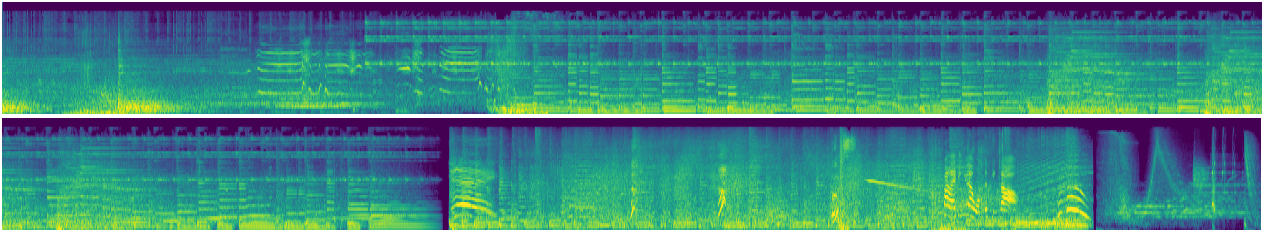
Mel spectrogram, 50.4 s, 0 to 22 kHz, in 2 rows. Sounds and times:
Outside, rural or natural: 0:00.0 - 0:50.3
Music: 0:02.3 - 0:08.8, 0:09.7 - 0:47.0, 0:47.8 - 0:50.3
Speech: 0:34.2 - 0:35.1, 0:44.0 - 0:45.5.

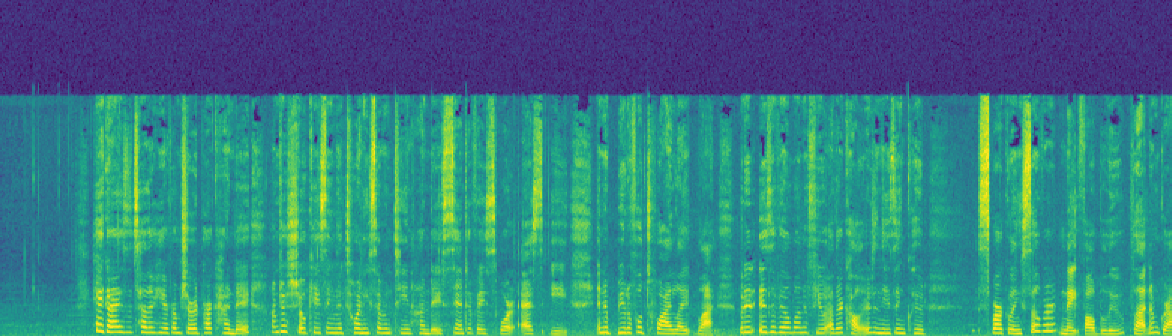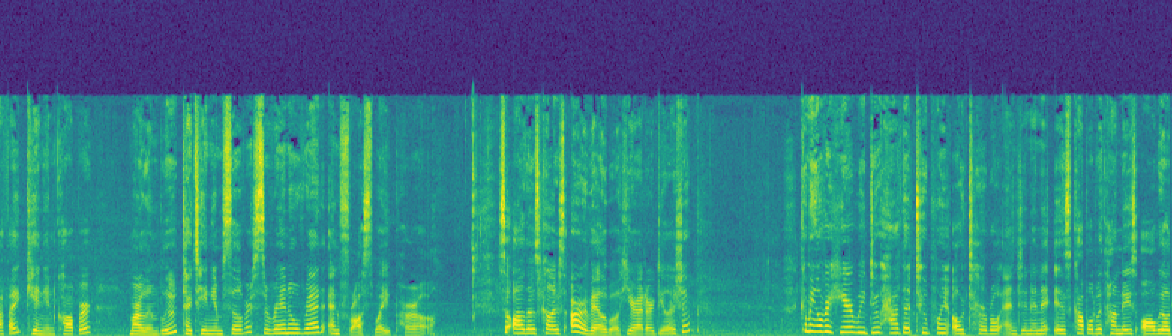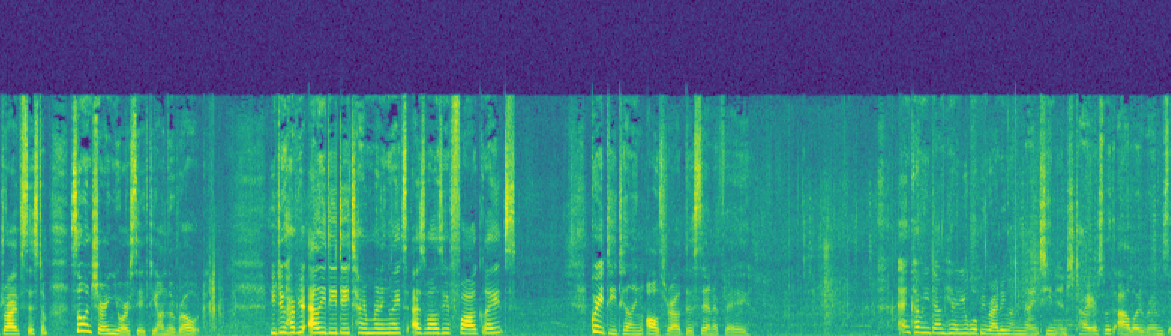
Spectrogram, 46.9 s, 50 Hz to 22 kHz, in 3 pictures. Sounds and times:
Speech: 0:01.3 - 0:12.4, 0:13.0 - 0:16.8, 0:17.4 - 0:21.4, 0:22.3 - 0:24.9, 0:26.3 - 0:33.9, 0:34.9 - 0:38.2, 0:39.1 - 0:41.3, 0:43.2 - 0:46.8.

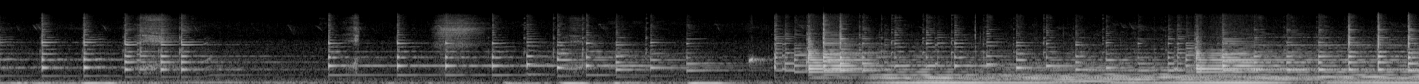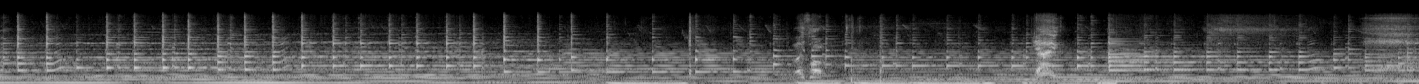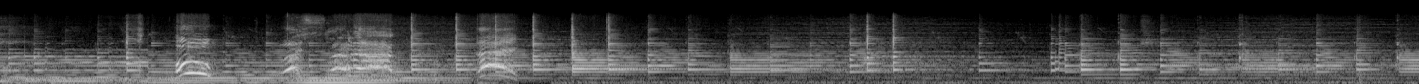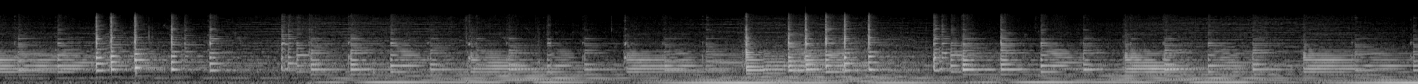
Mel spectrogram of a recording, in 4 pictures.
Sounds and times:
Music: 0:00.0 - 0:56.7.

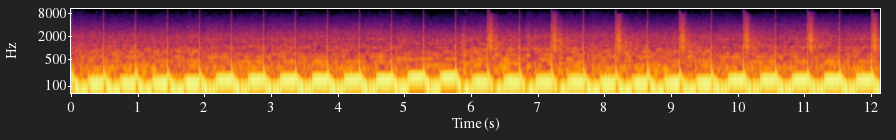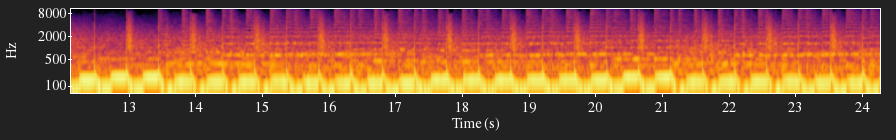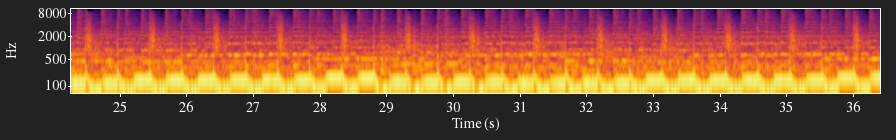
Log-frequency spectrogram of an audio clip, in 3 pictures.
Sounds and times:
Music: 0:00.0 - 0:36.4.

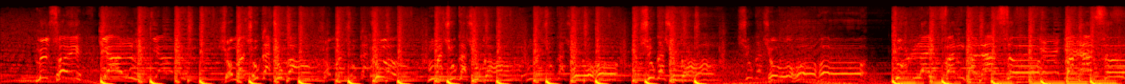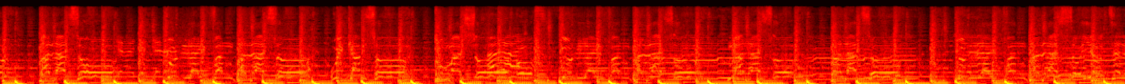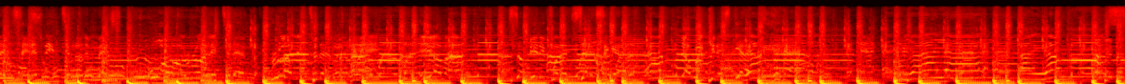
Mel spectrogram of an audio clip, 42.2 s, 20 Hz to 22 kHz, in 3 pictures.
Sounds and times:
Music: 0:00.0 - 0:42.1.

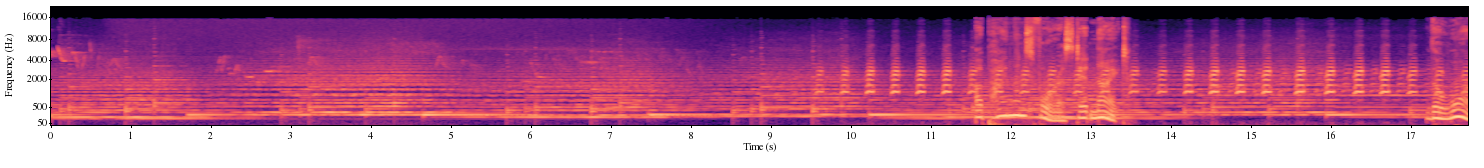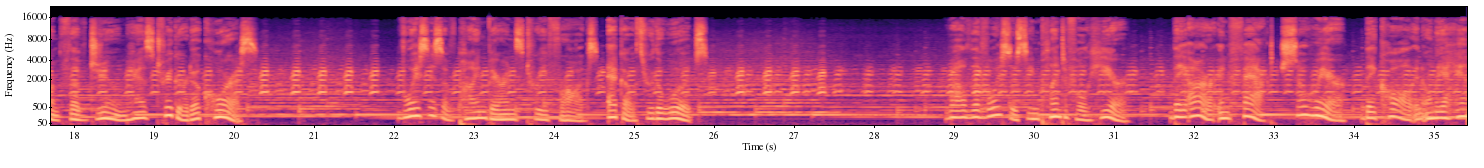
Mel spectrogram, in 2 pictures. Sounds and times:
Frog: 0:13.4 - 0:17.4, 0:20.2 - 0:21.8, 0:22.4 - 0:30.0, 0:31.1 - 0:35.4.

